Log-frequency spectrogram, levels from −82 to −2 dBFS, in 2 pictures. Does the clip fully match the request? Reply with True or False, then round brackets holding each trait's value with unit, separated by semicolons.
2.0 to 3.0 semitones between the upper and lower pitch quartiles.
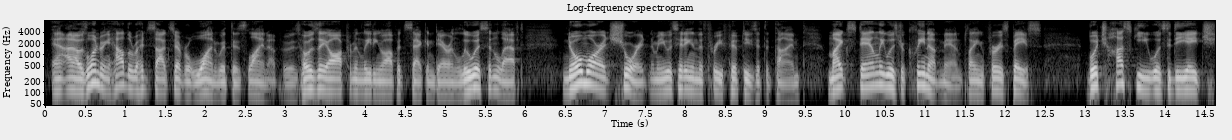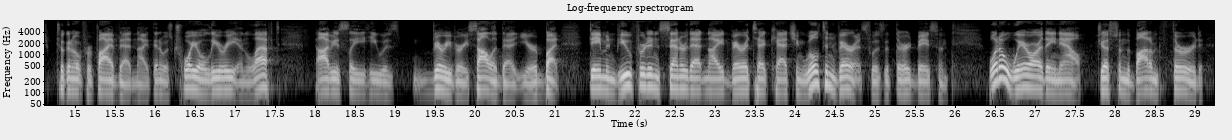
False (4.0 semitones)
